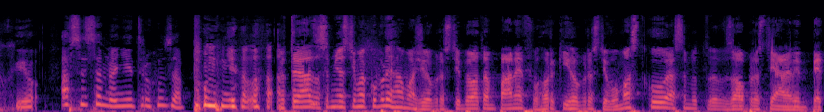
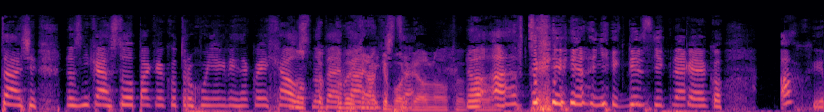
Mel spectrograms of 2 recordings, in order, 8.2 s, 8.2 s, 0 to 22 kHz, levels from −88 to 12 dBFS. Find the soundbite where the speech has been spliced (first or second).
second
